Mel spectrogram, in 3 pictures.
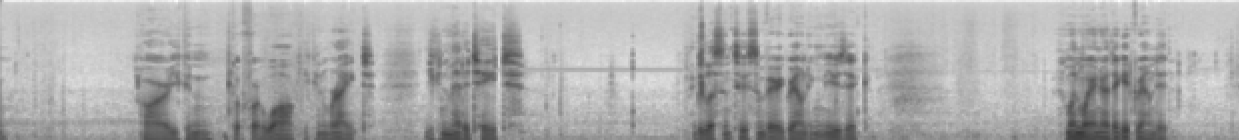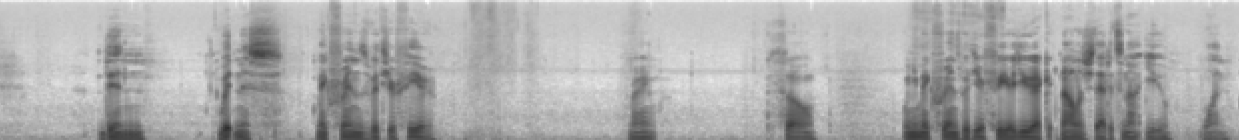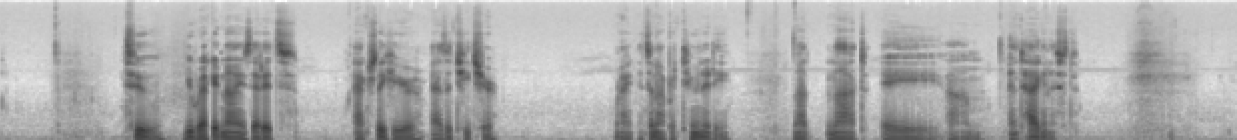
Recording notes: This recording is an edited version of an Instagram live stream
